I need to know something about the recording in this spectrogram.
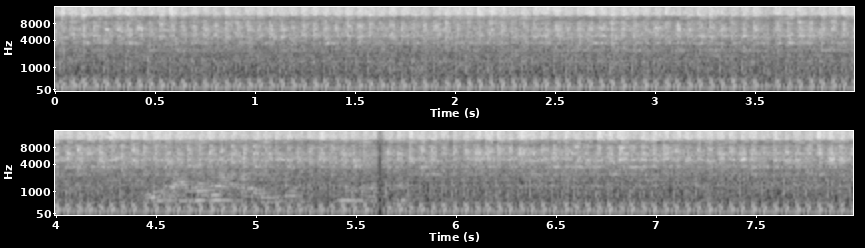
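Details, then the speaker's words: Scag mower Kawasaki twin with a new carb gives an uneven, loping idle of about three heavy beats a second with gaps. A kill-wire test showed only one side mattered: running on one cylinder. "It's only running on one cylinder."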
